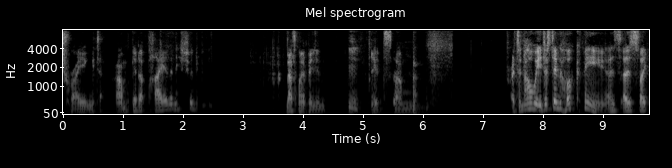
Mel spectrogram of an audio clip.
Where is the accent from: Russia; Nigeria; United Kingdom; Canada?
United Kingdom; as a British citizen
